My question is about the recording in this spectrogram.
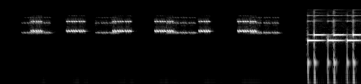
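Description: A cricket chirps in five short, high, buzzy bursts separated by brief gaps. A different loud, pulsing tonal sound then cuts in at the end.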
